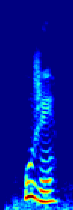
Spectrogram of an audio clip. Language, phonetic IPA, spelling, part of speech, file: Russian, [ʊˈʐɛ], уже, adverb / particle / noun, Ru-уже.ogg
- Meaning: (adverb) 1. already; carries the sense of the perfect continuous tenses in English 2. by now, (as of) now 3. by then, by that point 4. anymore, any longer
